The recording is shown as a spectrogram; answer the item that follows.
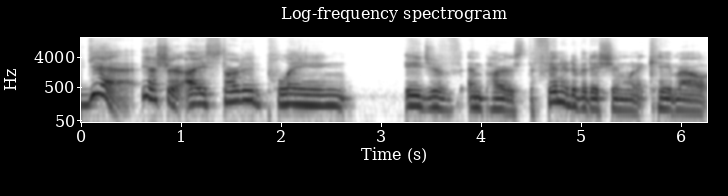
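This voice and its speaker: Lively intonation from a man at a fairly slow pace, on a very clean recording with a silent background. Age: 20s. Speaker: esports tournament streamer and player. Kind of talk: casual interview chat.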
